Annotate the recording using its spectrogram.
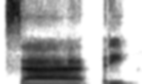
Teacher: Ra is light for kasra give e sound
